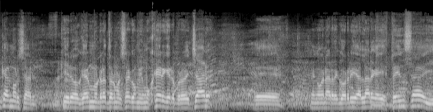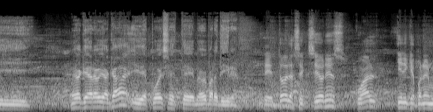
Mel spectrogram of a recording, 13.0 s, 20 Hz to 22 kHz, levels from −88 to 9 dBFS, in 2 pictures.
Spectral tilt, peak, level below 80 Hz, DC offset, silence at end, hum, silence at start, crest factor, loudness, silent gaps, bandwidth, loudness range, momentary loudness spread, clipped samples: -3.5 dB/octave; 0 dBFS; -52 dBFS; under 0.1%; 0 s; none; 0 s; 12 dB; -13 LUFS; none; 15.5 kHz; 2 LU; 10 LU; under 0.1%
